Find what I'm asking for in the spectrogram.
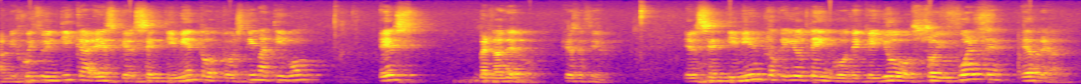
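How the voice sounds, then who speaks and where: Male expert, hesitant explainer, mid pitch, distant mic, roomy echo. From Asturias, Spain. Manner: hesitant, many fillers and tag questions. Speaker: graphologist. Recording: echoey room, off-mic, faint hiss.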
